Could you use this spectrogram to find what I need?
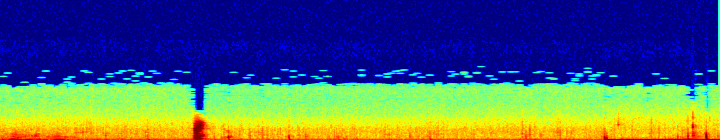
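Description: High heels click on a hard floor as a woman walks.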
